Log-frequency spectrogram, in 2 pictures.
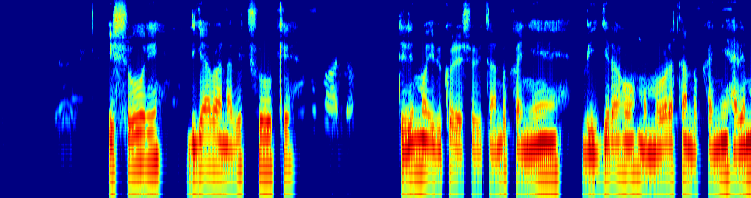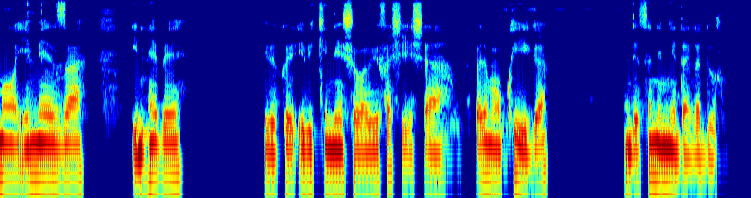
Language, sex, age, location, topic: Kinyarwanda, male, 18-24, Nyagatare, education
